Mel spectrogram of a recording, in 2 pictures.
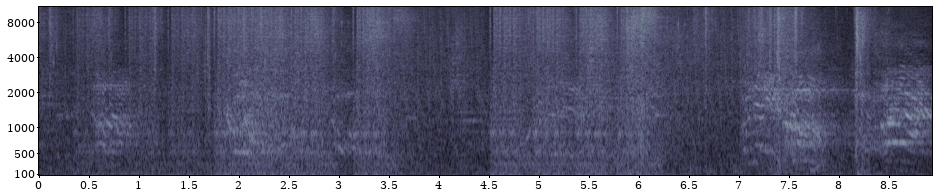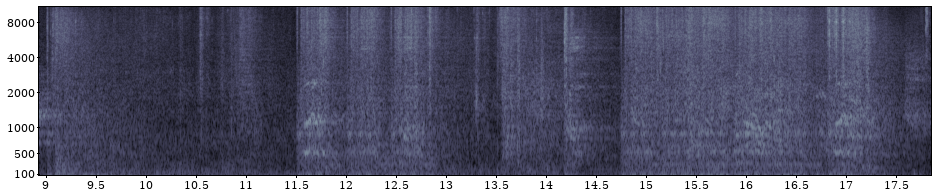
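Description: Shotgun fire in the Scourge Outbreak video game: repeated loud, booming blasts in bursts amid ongoing combat noise and gunfire, with voices talking intermittently.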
